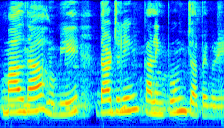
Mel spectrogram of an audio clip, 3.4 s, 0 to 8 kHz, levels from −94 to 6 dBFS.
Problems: continuous background conversations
